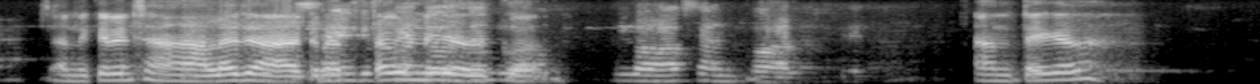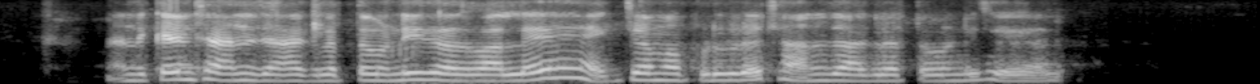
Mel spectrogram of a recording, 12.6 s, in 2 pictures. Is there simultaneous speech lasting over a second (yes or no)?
yes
